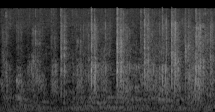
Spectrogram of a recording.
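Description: Audience clapping: scattered claps that thicken into denser applause about a second in.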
